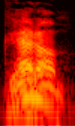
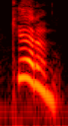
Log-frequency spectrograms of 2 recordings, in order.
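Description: First: The voice is rough and gravelly. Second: The voice is light and not gravelly. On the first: It is meant to sound intimidating. "he tried to get all gravelly on it" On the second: It does not sound intimidating. "But it was more like"

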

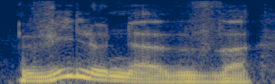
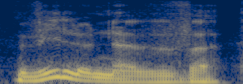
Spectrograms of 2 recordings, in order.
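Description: The two takes are said the same way.

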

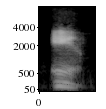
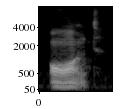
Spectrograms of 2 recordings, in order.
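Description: First: The word is said in its informal pronunciation. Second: The word is said in its formal pronunciation. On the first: It is considered slang. "one is listed as an informal noun, which is aunt" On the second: It is the accepted social term. "one is listed as a formal noun, which is aunt"

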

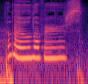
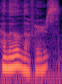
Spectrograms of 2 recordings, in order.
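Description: First: It is said in a sweet, light voice. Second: It is said in a sultry, seductive voice.

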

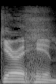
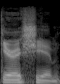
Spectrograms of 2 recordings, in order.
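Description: First: The name is said without an s sound. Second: The name is said with an s sound. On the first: The speaker calls it right. "it's Girishim ... There's no S" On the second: The speaker calls it wrong. "not Girishim"

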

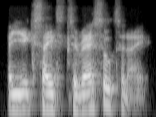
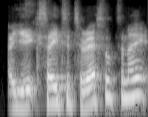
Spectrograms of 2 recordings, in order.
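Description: First: It is said at a normal, softer volume. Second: It is said louder, like Stephanie repeating herself.

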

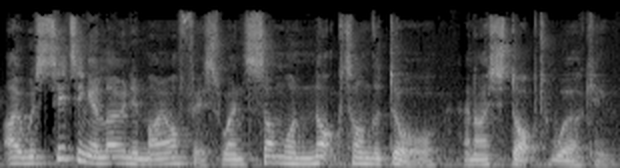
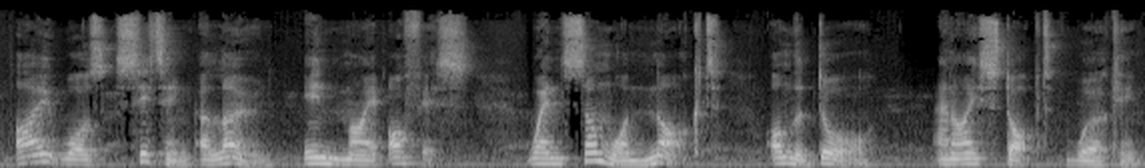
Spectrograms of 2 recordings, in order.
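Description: First: The sentence is read at a natural speed. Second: The sentence is read slowly, word by word. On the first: "once again at natural speed" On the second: "once kind of more slowly so you can hear the individual words"

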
